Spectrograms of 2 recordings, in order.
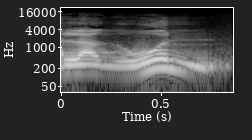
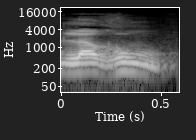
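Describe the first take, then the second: First: The word ends with a full '-un' ending. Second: The word ends without the '-un' ending.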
